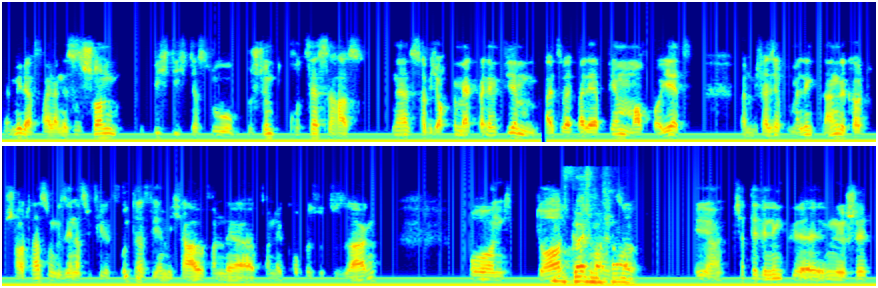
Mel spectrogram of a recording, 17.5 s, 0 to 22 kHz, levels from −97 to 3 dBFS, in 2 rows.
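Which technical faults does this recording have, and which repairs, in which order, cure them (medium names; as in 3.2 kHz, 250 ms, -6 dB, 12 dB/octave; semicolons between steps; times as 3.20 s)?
crackle 26 per s -29 dBFS
hum 50 Hz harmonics 4 -30 dBFS
5.39–5.44 s: dropout 49 ms
10.40 s: pop -12 dBFS
13.44 s: pop -12 dBFS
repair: de-click; de-hum 50 Hz, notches 4; interpolate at 5.39 s, 49 ms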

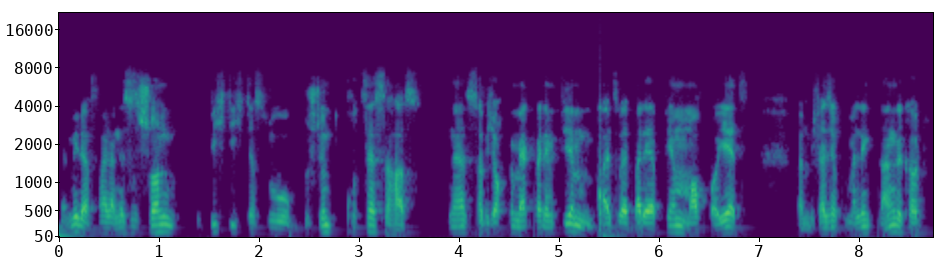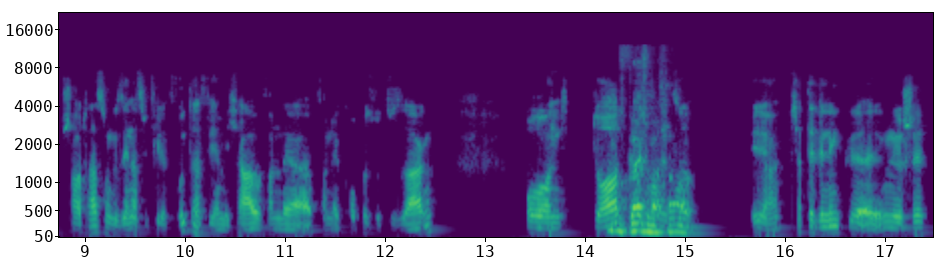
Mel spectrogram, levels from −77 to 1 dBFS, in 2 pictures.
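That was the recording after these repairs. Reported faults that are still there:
nothing left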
